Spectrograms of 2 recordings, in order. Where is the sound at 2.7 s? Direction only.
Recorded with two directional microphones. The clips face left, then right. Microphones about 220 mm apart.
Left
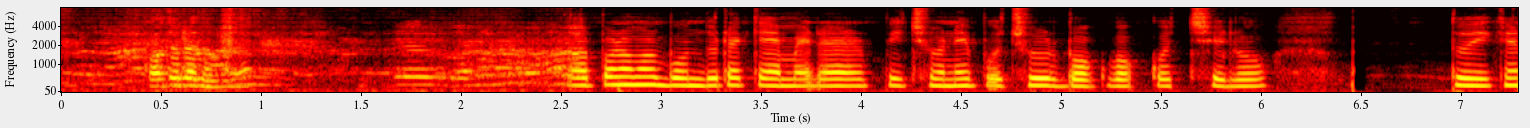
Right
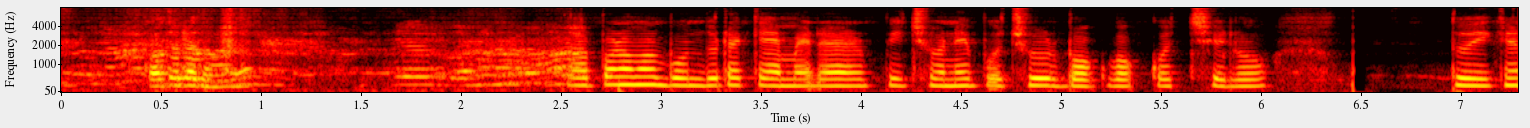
30° left (ahead or behind).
